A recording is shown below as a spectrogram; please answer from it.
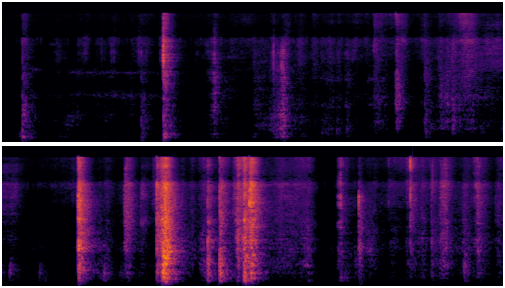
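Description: Cardboard book mailer being handled and pried open by hand: scattered scrapes and crinkles, then a louder spell of cardboard tearing and crackling about six to eight seconds in.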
